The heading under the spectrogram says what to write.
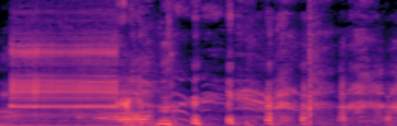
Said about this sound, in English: I've got to be fast with my buzzer. Gotta be fast with that, you know.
